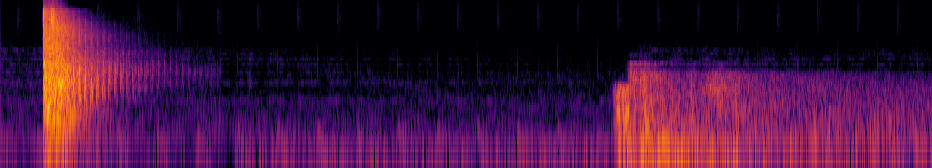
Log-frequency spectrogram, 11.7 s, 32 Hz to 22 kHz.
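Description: A homemade Thai gun fires a single sharp, loud shot with a lead round at a target 5 metres away, then the sound rings down and a steady, rougher rumble follows.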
